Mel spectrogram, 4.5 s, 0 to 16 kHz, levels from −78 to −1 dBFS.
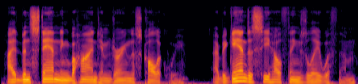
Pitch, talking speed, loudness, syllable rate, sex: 95 Hz, 240 wpm, -20 LUFS, 6.0 syllables/s, male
